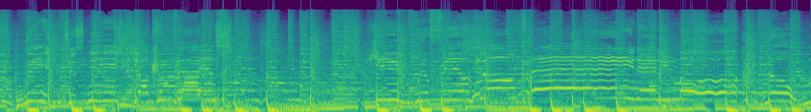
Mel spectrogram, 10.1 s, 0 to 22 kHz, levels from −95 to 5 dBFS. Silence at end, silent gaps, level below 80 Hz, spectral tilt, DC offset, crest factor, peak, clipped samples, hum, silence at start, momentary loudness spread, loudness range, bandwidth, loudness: 0 s; none; -14 dBFS; -4.5 dB/octave; under 0.1%; 8 dB; 0 dBFS; 0.4%; none; 0 s; 4 LU; 2 LU; 16.5 kHz; -10 LUFS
